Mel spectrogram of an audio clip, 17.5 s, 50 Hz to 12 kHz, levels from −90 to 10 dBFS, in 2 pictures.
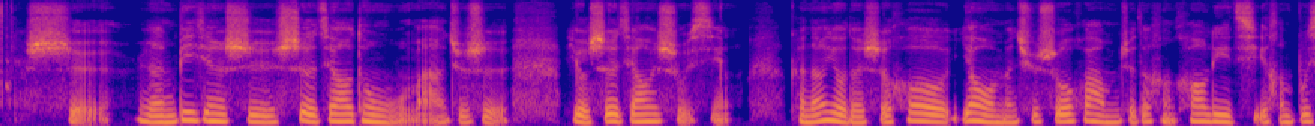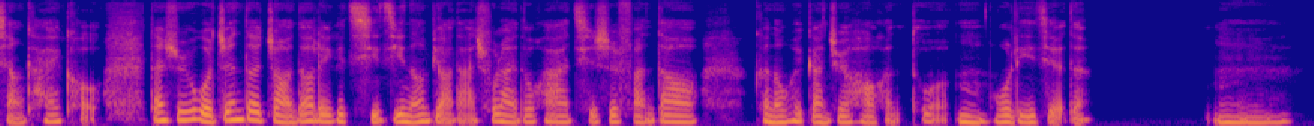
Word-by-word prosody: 是。 - - +1
人 170 -6 +2
毕 220 0 +3
竟 200 -3 +4
是 175 -3 +4
社 185 +1 +5
交 195 +1 +3
动 190 -1 +3
物 165 +4 -3
嘛， - - -4
就 - - -3
是 - - -2 0.4
有 180 -3 +3
社 190 +3 +7
交 190 0 +2
属 195 - +1
性。 - - -6 0.4
可 180 - -1
能 190 +6 +4
有 195 -4 +5
的 160 -2 0
时 165 - +2
候 185 -2 +2
要 210 -1 +5
我 170 - +2
们 160 0 -1
去 180 - -2
说 185 +1 +2
话， 200 -1 0
我 175 - 0
们 165 - -2
觉 - - -5
得 185 - -3
很 195 +1 -5
耗 195 0 0
力 185 -2 +3
气， 165 - -3
很 165 0 -4
不 185 +1 -2
想 190 - -4
开 185 -2 -4
口。 - - -9 0.3
但 215 - +2
是 225 +1 +1
如 240 - +2
果 185 -4 +5
真 225 +5 +3
的 225 -3 +2
找 180 -5 0
到 205 +4 +1
了 185 - +1
一 - - 0
个 185 - -1
契 - - -1
机 185 -3 0
能 180 +2 +2
表 - - -2
达 - - -7
出 195 -2 -3
来 175 -3 +1
的 175 -1 -5
话， 170 -2 -4
其 175 - -7
实 175 0 -2
反 195 - -6
倒 175 -2 -2 0.3
可 195 - -5
能 160 0 +1
会 195 0 0
感 170 -2 -3
觉 165 -1 -3
好 170 -2 -5
很 - - -10
多。 190 0 -9
嗯， 175 0 0
我 175 0 0
理 165 -1 -2
解 170 - -5
的。 - - -8 0.8
嗯。 160 +1 -4
185 Hz, 275 characters per minute, -22 LUFS, 170-195 Hz, 0.8 s, 社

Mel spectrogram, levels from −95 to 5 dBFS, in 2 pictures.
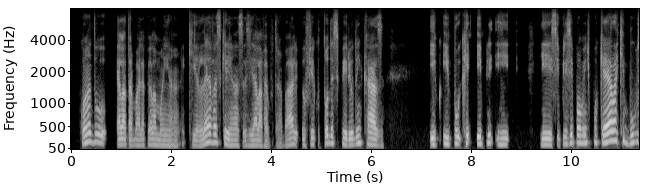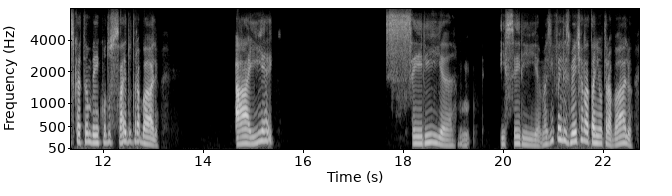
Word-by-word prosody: quando 170 +2 0 0.2
ela 120 +1 +1
trabalha 115 -1 -4
pela 120 0 -4
manhã, 110 -3 -7 0.2
que 110 -1 -7
leva 165 +11 +1
as 170 -1 -6
crianças 115 -6 -4
e 110 - -6
ela 110 -1 -1
vai 95 -1 -7
para - - -29
o - - -34
trabalho, 125 +4 -4
eu 115 - -6
fico 130 +4 -8
todo 155 0 -3
esse 155 - -5
período 125 0 -1
em 155 - 0
casa, 120 -9 0 0.9
e 130 - +2
q 125 - -27
e 140 -2 0
porque 145 +3 -2
e 145 0 +4
pri 160 +5 -2
e 130 -1 -3 0.6
e 125 0 +1
se 120 - -7
principalmente 160 +2 -1
porque 165 -1 -2
ela 205 +5 +8
que - - -6
busca 175 +3 -1
também 170 -2 +2
quando 170 +2 -5
sai 160 +2 +3
do 190 - -7
trabalho. 150 - +3 1.5
Aí 150 +6 +6
é 205 -1 0 2.3
Seria 145 -7 -2
m 125 -5 -12 0.6
e 130 - -5
seria, 125 -6 -3
mas 135 +3 -6
infelizmente 205 -2 +3
ela 200 -3 +5
está 175 - +5
em 155 - +3
um - - +1
trabalho 130 0 +1
145 Hz, 145 wpm, -23 LUFS, 120-165 Hz, 2.3 s, ela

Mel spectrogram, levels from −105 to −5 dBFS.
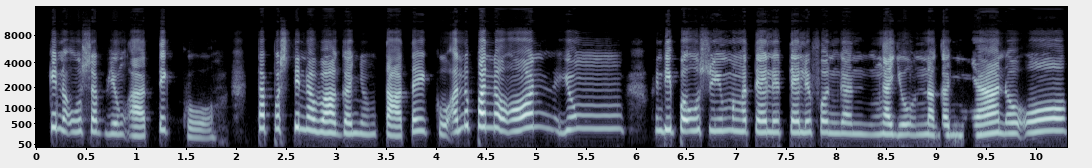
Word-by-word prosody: kinausap 300 -5 -2
'yong 250 0 -6
ate 210 +10 -1
ko, 170 -3 -12 0.4
tapos 375 -1 -1
tinawagan 280 -9 +2
'yong 245 0 -12
tatay 230 +8 +1
ko. 240 - -6
Ano 305 +9 0
pa 425 - +10
noon, 365 +1 +3 0.3
'yong 350 +4 -5 0.7
hindi 345 +1 +2
pa 315 -3 +3
uso 325 0 -4
'yong 320 +1 -3
mga 300 - +1
tele 285 -1 +2
telephone 285 -1 -1
gan 255 -1 -4 0.3
ngayon 235 -1 -1
na 235 -1 +1
ganyan. 230 +3 +2
Oo. 305 +5 +2
285 Hz, 145 wpm, -27 LUFS, 240-320 Hz, 0.7 s, pa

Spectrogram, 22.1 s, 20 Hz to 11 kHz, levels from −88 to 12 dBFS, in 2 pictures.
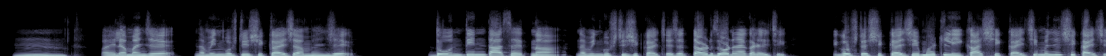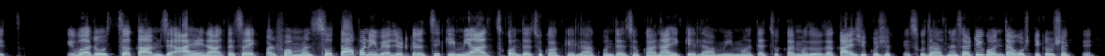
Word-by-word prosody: हं. 220 -3 -3 0.4
पहिलं 245 0 0
म्हणजे, 265 +3 +2 0.3
नवीन 255 +3 -1
गोष्टी 270 +2 +1
शिकायच्या 240 -1 +1
म्हणजे, 220 +5 +1 0.9
2-3 260 +5 +2
तास 270 -1 +3
आहेत 255 -4 +2
ना, 205 -1 +2 0.2
नवीन 230 +2 0
गोष्टी 265 +1 0
शिकायच्या 220 -4 0
ह्याच्यात 280 +2 -1
तडजोड 255 +2 +4
नाही 300 0 +2
करायची. 205 -8 0 0.5
ती - - -9
गोष्ट 270 -2 +2
शिकायची 235 +3 +2
म्हटली 285 -2 +3
का 245 +1 +4
शिकायची 240 0 -2
म्हणजे 305 +3 +1
शिकायचीच. 265 -10 0 0.6
किंवा 260 +2 +1
रोजचं 255 +3 +1
काम 260 -3 +3
जे 285 - +3
आहे 275 0 +3
ना 205 -2 +2
त्याचा 225 +4 0
एक 260 - +1
परफॉर्मन्स 250 +2 0
स्वतः 305 +2 +2
पण 370 -1 +2
इव्हॅल्युएट 235 -8 0
करायचं, 210 +3 -2
की 280 - 0
मी 280 0 +1
आज 250 -1 +1
कोणत्या 270 -4 +1
चुका 195 -3 0
केल्या, 205 0 -1
कोणत्या 200 0 -1
चुका 205 +1 -1
नाही 250 +3 +2
केल्या. 205 -2 0
मी 200 +1 -2
मग 205 0 -1
त्या 205 - -2
चुकांमधून 215 0 -1
काय 290 +2 +3
शिकू 310 -3 -2
शकते? 215 -4 -5
सुधारण्यासाठी 230 - 0
कोणत्या 300 -4 +1
गोष्टी 260 +1 -2
करू 245 -2 -1
शकते? 210 -3 -5
245 Hz, 165 wpm, -23 LUFS, 220-275 Hz, 0.9 s, तडजोड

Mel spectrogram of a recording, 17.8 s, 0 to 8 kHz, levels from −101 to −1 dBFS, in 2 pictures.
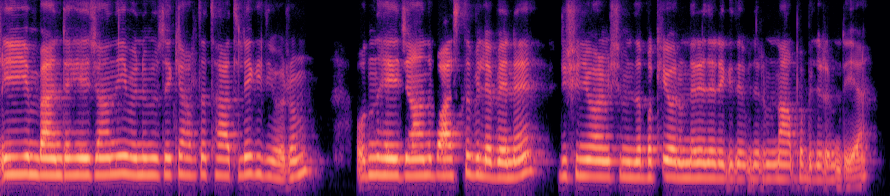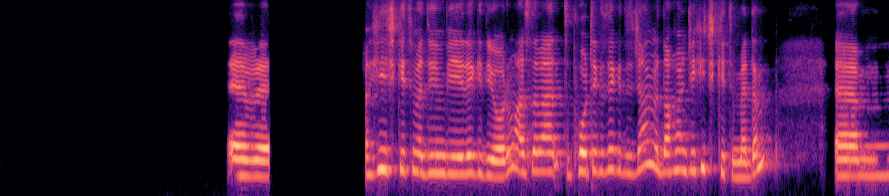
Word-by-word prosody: İyiyim 230 0 +2
ben 220 -1 +5
de, 220 - +2
heyecanlıyım. 225 +1 +3
Önümüzdeki 220 +1 0
hafta 220 0 -5
tatile 215 0 -2
gidiyorum. 210 +2 -5 0.4
Onun 225 +2 -2
heyecanı 215 0 +3
bastı 215 +2 0
bile 205 -3 0
beni. 205 - 0
Düşünüyorum 205 -1 0
şimdi 200 -1 -4
de 195 0 -1
bakıyorum 195 -1 +1
nerelere 185 -1 0
gidebilirim, 175 0 -6
ne 180 - -3
yapabilirim 170 -1 -6
diye. 445 +4 -6 2.5
Evet. 210 -2 +5 1.0
Hiç 285 +5 +2
gitmediğim 245 -3 -1
bir 235 - -3
yere 235 +1 +3
gidiyorum. 225 +2 +1
Aslında 265 0 0
ben 260 0 -1
Portekiz'e 265 +2 +2
gideceğim 280 +5 -4
ve 295 - -2
daha 260 +1 0
önce 270 -1 -3
hiç 300 +1 -2
gitmedim. 220 - -2 0.7
Emm 210 0 +1
220 Hz, 130 wpm, -23 LUFS, 205-240 Hz, 2.5 s, ben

